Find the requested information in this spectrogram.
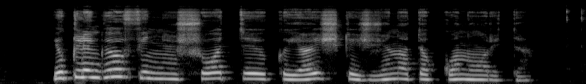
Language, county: Lithuanian, Alytus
